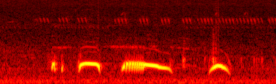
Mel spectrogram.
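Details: Cooing of a Spotted dove kept as a decoy for luring wild birds in Thailand: a soft stutter, then an arched coo and a long sliding coo that falls at the end, closed by a short rounded note.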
